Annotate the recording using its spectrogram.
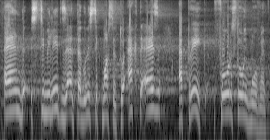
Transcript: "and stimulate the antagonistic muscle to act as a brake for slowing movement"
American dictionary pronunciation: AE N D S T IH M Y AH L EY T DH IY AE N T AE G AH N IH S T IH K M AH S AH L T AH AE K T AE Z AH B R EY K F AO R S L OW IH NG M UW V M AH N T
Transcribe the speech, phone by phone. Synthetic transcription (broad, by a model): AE N D S T IH M Y AH L EY T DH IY AE N T AE G AH N IH S T IH K M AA S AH L T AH AE K T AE Z AH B R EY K F AO R S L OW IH NG M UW V M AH N T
